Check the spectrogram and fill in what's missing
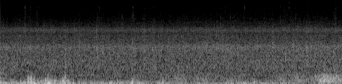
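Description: Night rain falling during a storm in Akola city, a steady dense hiss of rain with low rumbles under it, close and continuous, with no voices.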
